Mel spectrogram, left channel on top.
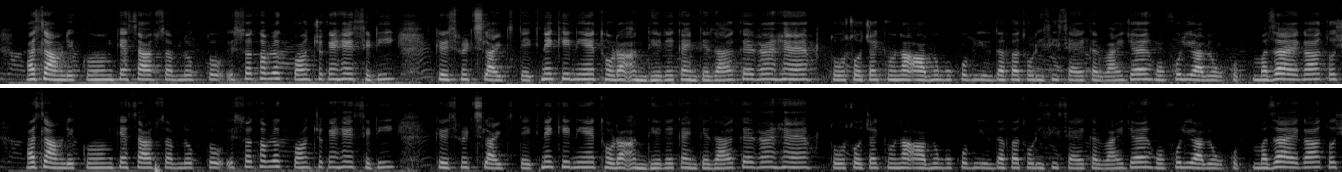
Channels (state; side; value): quieter; right; 3.3 dB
